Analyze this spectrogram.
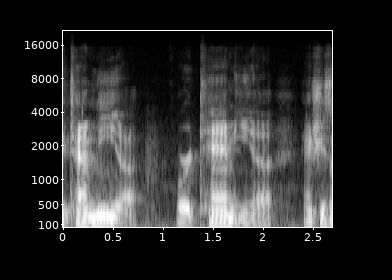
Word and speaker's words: Tamiya: and I've been told it's pronounced Tamia not Tamiya um I've been told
